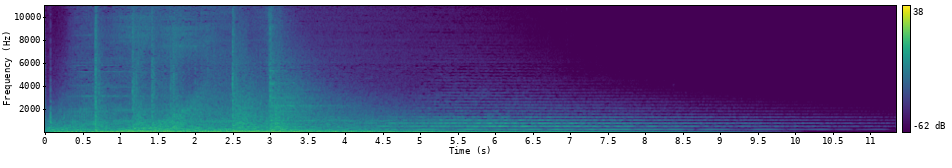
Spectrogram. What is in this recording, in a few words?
Jackpot Intro Splash; mercy of the gods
